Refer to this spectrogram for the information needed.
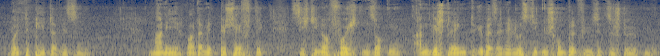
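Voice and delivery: usual speaking voice

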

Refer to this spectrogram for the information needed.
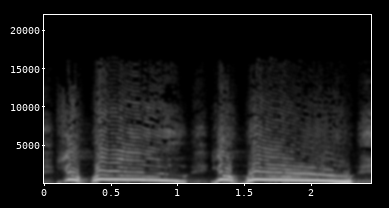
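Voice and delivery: long, high, loud "yoo-hoo" whoops; jubilant whoop. A narrator's reading. Children racing skateboards through an empty hall, jubilant whooping. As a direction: whoop with abandon, holding the last vowel. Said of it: "düste jauchzend los".

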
